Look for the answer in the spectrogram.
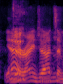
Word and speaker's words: Rian Johnson: Rian Johnson? – Yeah. – Rian Johnson.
